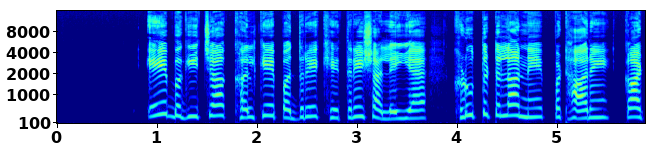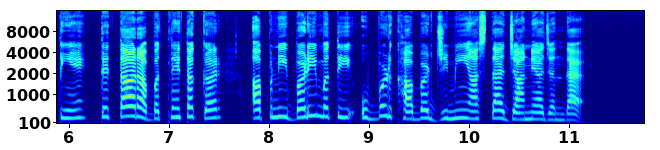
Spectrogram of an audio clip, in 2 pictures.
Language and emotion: Dogri, neutral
